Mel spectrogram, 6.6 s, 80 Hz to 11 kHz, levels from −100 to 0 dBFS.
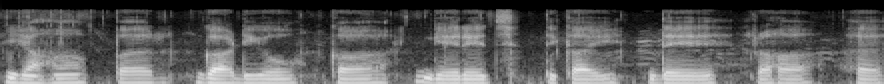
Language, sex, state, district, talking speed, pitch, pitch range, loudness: Hindi, male, Rajasthan, Jaipur, 80 wpm, 115 Hz, 110-120 Hz, -20 LUFS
